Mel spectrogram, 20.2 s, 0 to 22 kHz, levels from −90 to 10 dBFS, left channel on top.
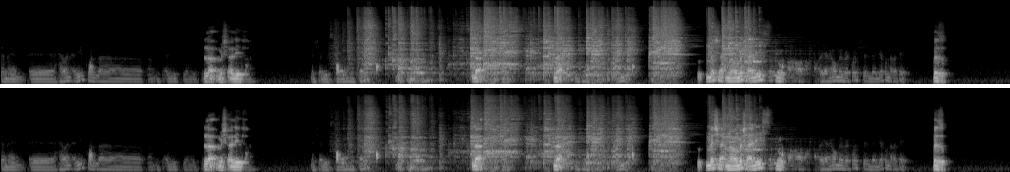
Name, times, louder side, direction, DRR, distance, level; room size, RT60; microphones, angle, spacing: voice 1, 0.0-5.0 6.2-7.4 7.9-8.6 9.7-10.2 11.5-12.6 15.0-18.1, equal, 25° left, 1.4 m, -49 dB
voice 2, 4.1-5.0 9.4-9.7 11.1-11.4 13.9-15.7 18.7-18.9, right 4 dB, 55° right, 0.4 m, -25 dB
sound 1, 6.7-13.7 14.1-15.5, left 2 dB, 60° left, 1.3 m, -34 dB
3.8 x 3.0 x 3.2 m
head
